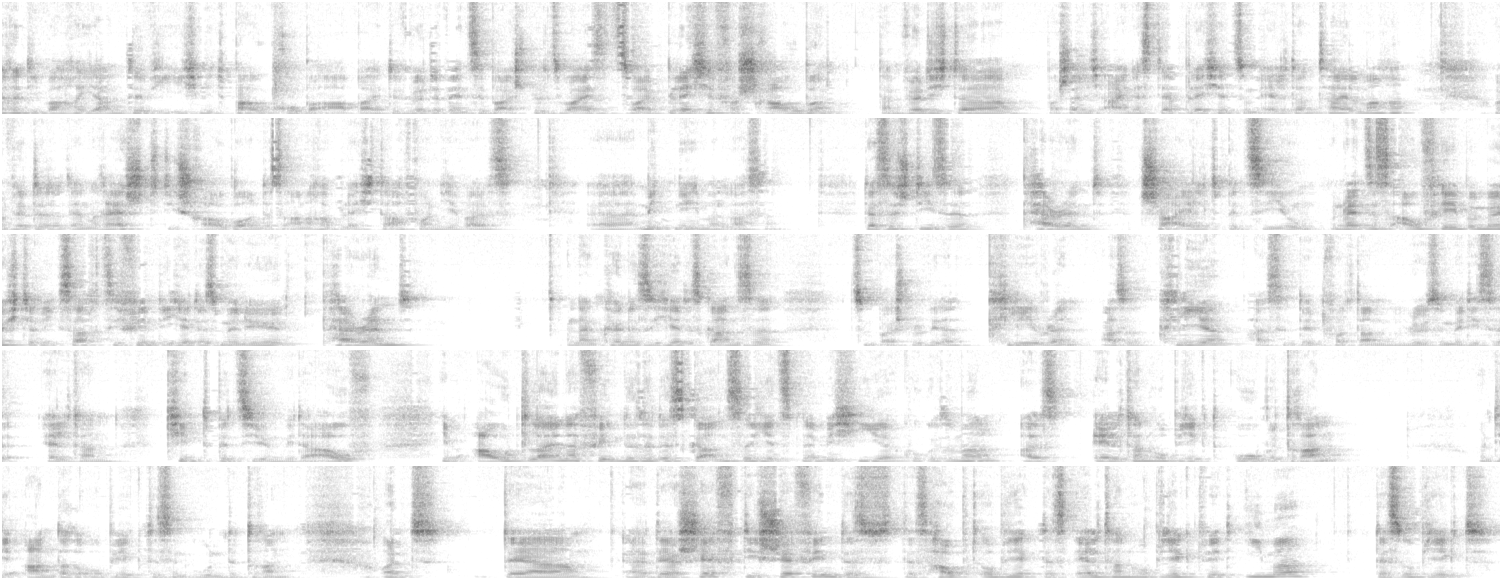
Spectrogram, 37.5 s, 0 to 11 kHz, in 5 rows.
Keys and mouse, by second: 15.0-24.2 drag, 26.0 click, 35.6 click.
